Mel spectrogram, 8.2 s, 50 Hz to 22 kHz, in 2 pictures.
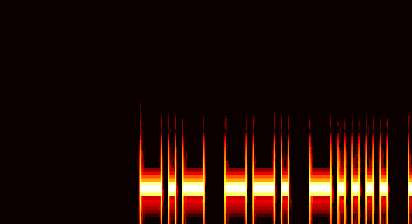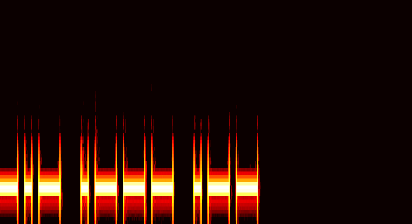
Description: Morse code, heard as a keyed tone, about 17 wpm, 700 Hz. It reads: KG6KJW
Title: USA Call Signs Repeated 2x 17wpm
